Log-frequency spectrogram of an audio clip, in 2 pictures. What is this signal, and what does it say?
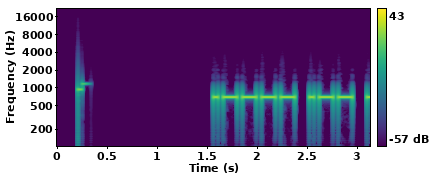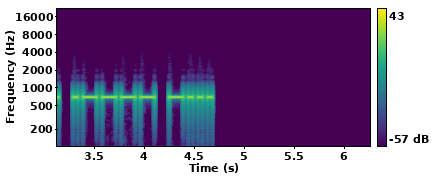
Morse code, heard as a keyed tone, about 25 wpm, 700 Hz. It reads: 1WE1B
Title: Five Challenging Letter-Number Combinations 25wpm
